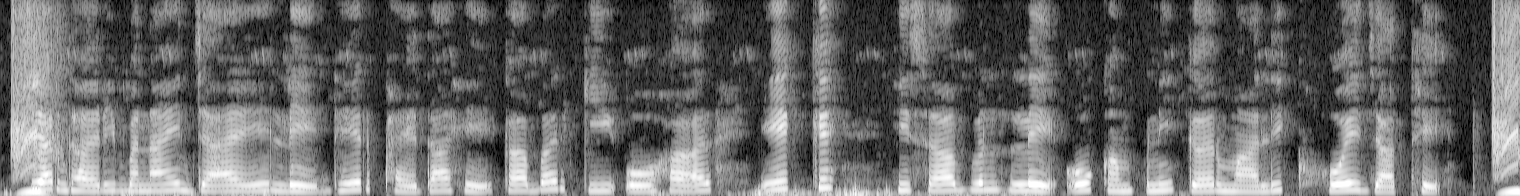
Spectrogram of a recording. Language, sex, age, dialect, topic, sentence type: Chhattisgarhi, female, 25-30, Northern/Bhandar, banking, statement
